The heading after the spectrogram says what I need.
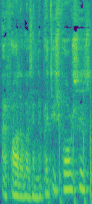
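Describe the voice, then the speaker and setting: A man in his seventies, from Northern Ireland, recalling his life story slowly with pauses in a casual interview. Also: a little high, animated, warm tone, echoey room, slight background noise. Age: 70s. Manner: unhurried, halting recollection with pauses. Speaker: interview guest.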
